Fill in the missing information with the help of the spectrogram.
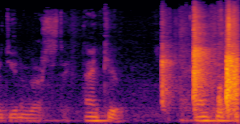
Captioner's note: applause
